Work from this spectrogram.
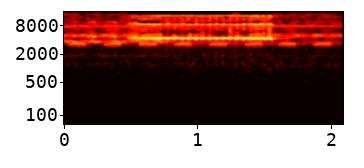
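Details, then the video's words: Insect sound from a nature recording: one loud high trill lasting about a second, pulsing rapidly, rising out of and fading back into soft steady chirping. "the sound of insects"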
